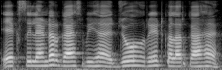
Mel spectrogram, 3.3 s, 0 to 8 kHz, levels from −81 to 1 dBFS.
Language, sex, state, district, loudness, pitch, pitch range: Hindi, male, Jharkhand, Garhwa, -17 LUFS, 180 Hz, 170-190 Hz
